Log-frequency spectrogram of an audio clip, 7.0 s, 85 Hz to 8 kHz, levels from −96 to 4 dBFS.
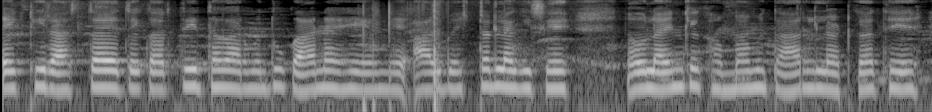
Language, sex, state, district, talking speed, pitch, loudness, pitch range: Chhattisgarhi, female, Chhattisgarh, Raigarh, 190 wpm, 220 Hz, -27 LUFS, 215-230 Hz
